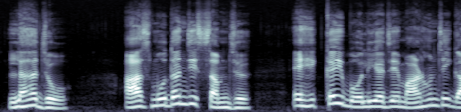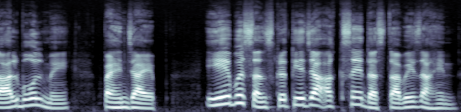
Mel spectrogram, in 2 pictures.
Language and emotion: Sindhi, neutral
